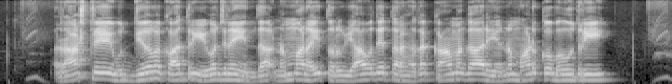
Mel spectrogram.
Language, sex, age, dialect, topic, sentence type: Kannada, male, 18-24, Central, agriculture, question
